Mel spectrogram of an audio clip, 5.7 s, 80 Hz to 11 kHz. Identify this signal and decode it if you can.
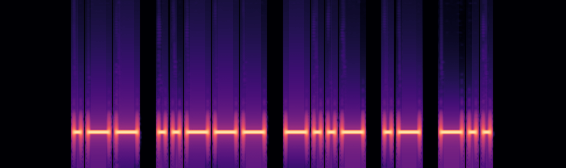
Morse code, heard as a keyed tone, about 17 wpm, 700 Hz. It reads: W2XAD
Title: USA Call Signs - 5 Characters - Repeated 3x - 17wpm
